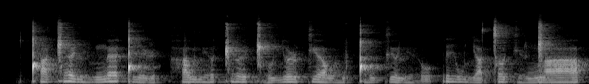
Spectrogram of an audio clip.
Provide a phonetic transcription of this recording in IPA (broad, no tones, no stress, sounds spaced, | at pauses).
ǃʰ a ɡ͡ǁ ɛ lʲ ɛ̤ ʎ n ɛ ǃ i ɭ | h a w lʲ ɛ̤ ə̯ ɡ͡ǁ ø ɪ̯ ɡ͡ǁ ə̤ ʊ̯ ʎ ø ɭ kʲ ɛ lˠ i̤ w ǃ ə̤ w kʲ ə lʲ ɛ̤ ʊ̯ | ɾ i w ʎ a ǀ ə kʲ ɛ̤ ɭ ŋ͡ǁ a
